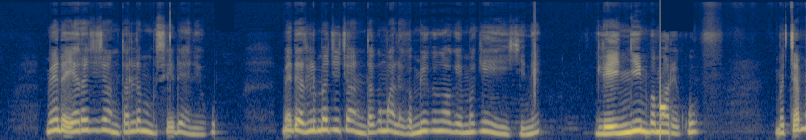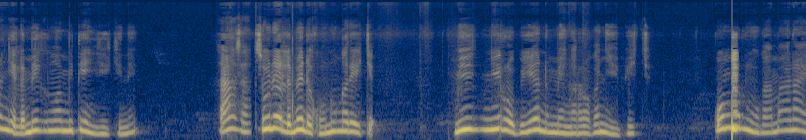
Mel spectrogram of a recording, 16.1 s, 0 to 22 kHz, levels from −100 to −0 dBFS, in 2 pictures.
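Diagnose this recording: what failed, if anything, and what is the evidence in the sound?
Sharp snaps cut into the speech at 1.69 s, just after "yoroi chichoni to lium", then at 5.34 s and 10.98 s. Each lasts between 1 and 13 milliseconds and sits on top of the signal. This points to the analogue wiring. The likely cause is an electrical switching spike, where a nearby switch or motor arcs and the line picks it up.

Damaged data in a compressed stream shows up as short disruptions at 2.14 s and 6.60 s. Longer ones follow at 10.50 to 10.57 s, 13.01 to 13.07 s and 15.38 to 15.44 s. This is a codec-stage fault. Corrupted frames make the decoder lose sync and skip ahead to the next header.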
